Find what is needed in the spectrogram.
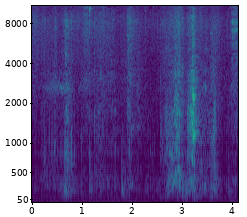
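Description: Zipper on a fabric bowling bag being pulled along a compartment, in a short pull about half a second in and a longer, louder one near the end.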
